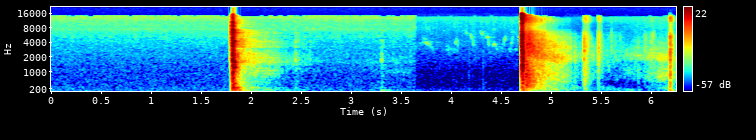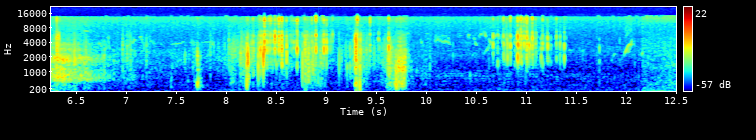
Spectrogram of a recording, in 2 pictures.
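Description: Two shots from a Taurus 856 .38 Special revolver, about three seconds apart, each a sharp crack with a brief ringing tail. A smaller click follows about six seconds in, then faint scattered clicks and rustles.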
